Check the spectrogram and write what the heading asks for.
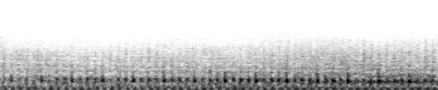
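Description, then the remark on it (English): A helicopter circles right overhead near the US–Mexico border, its rotor beating in a rapid, rhythmic thump over a low, rumbling engine roar that stays loud and close throughout, with no voices present. “There's a, a helicopter flying right over me right now. It's just circling overhead.”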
